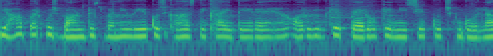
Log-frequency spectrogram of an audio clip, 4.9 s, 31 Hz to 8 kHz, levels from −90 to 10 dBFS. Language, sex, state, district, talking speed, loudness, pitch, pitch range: Hindi, female, Bihar, Saran, 255 wpm, -18 LUFS, 220 Hz, 210-230 Hz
